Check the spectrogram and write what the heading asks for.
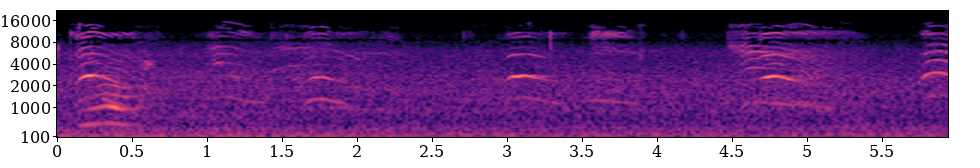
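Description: Three-week-old kittens mewing: a scatter of short, high, arching mews, about eight, some from different kittens at different pitches. A fan hums steadily underneath.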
